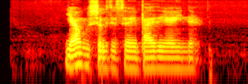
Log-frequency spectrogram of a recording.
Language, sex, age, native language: Icelandic, male, 30-39, English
